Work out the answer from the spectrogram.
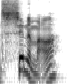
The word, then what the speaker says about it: cinema: On cinema, it is the first syllable. Cinema.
